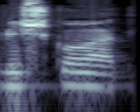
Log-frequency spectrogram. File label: pronunciation nah mixcoatl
